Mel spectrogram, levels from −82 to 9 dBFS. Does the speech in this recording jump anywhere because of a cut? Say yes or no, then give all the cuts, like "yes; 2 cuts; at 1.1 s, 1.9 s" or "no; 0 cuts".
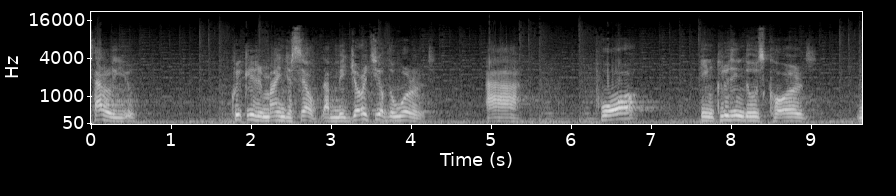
no; 0 cuts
